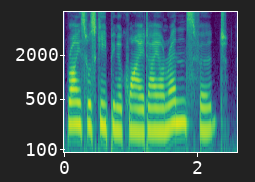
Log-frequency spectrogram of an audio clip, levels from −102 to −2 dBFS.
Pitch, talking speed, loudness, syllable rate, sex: 205 Hz, 185 wpm, -16 LUFS, 4.6 syllables/s, female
